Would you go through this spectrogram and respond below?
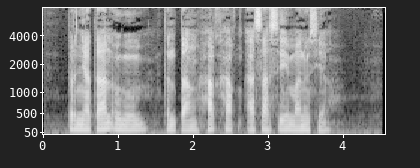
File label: Indonesian title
